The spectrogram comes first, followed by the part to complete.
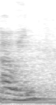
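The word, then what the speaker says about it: Awen: Donc Awin, c'est comme Amen. Vous pouvez le prononcer Awin. A-W-E-N.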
